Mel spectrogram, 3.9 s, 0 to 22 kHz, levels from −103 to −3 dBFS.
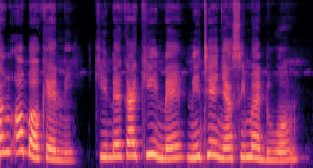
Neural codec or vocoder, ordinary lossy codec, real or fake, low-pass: none; none; real; none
